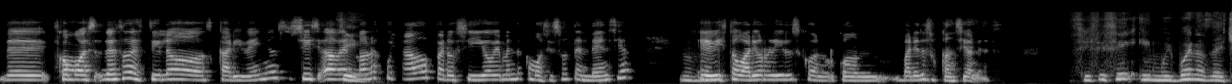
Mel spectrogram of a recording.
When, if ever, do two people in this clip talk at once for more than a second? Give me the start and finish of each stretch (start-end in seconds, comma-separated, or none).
none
